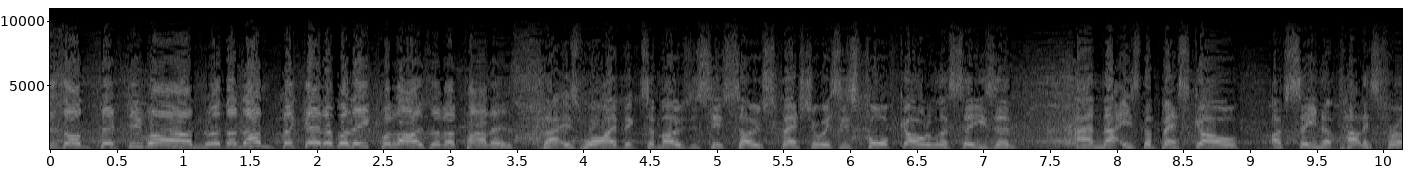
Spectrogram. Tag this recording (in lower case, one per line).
speech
